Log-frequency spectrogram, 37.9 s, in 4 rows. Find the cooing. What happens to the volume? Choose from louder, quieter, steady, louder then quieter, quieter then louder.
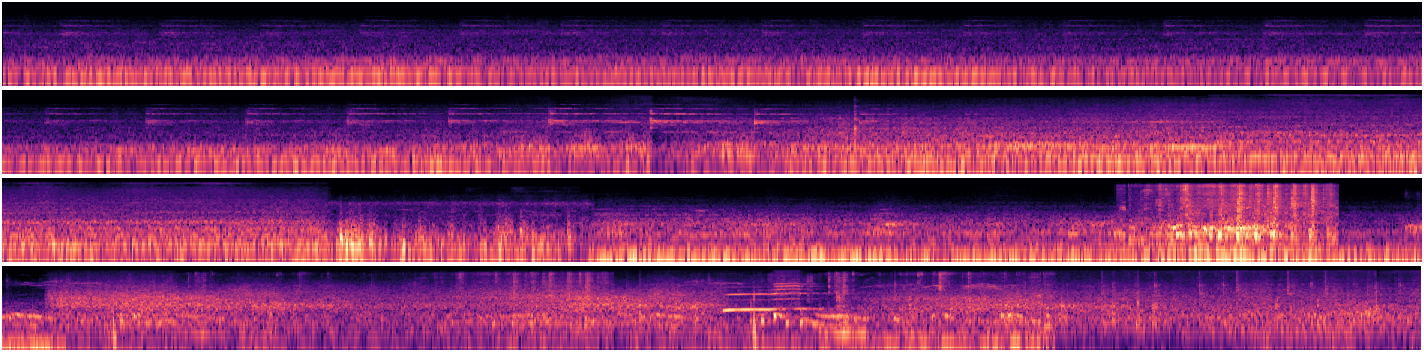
quieter then louder.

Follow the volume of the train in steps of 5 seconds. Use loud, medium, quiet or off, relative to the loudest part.
quiet, quiet, medium, loud, loud, loud, loud, loud.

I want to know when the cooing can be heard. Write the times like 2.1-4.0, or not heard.
26.4-35.5.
